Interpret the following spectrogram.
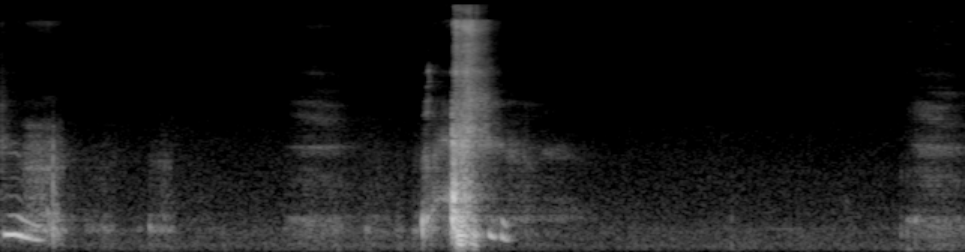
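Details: A single loud, explosive sneeze with a brief indrawn breath before it, amid quiet room sounds and a faint voice, from a sneezing compilation; sneeze.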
